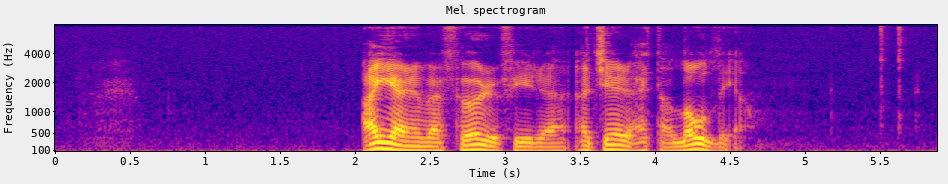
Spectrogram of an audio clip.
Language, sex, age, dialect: Faroese, male, 36-60, Suðurstreymoy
